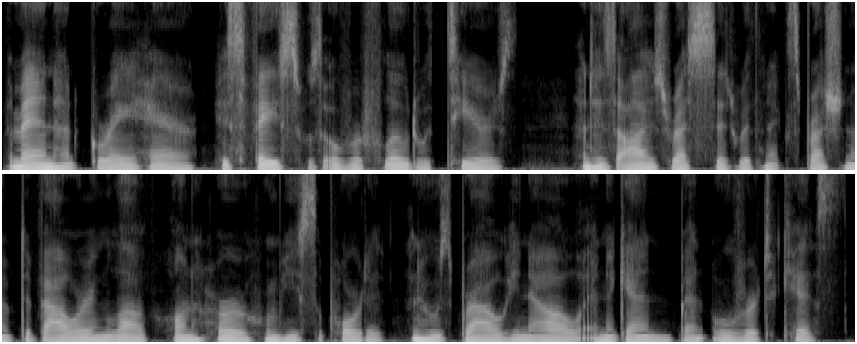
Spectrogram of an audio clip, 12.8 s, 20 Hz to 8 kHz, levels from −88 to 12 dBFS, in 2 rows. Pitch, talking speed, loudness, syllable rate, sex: 180 Hz, 175 wpm, -20 LUFS, 4.3 syllables/s, female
